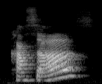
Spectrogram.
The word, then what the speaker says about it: Casas: they're named right because it's spelt like casa like house in spanish with an s on the end so casas and if we were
